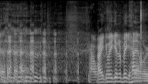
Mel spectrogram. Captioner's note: laughter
